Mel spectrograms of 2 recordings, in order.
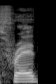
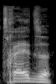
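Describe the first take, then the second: First: The name is said with an American accent. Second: The name is said with a French accent.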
